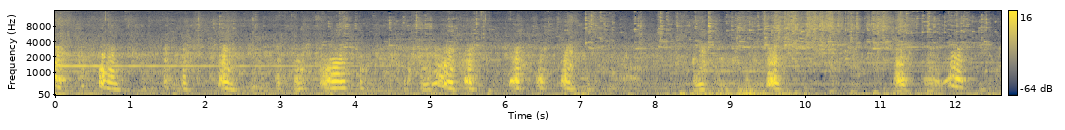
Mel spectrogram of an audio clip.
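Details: Pet dog scratching its own back while letting out silly noises: repeated short whimpery yips and moans, some falling in pitch, scattered irregularly, with a low rustling thump partway through.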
